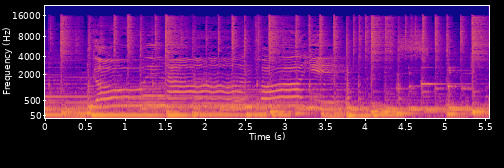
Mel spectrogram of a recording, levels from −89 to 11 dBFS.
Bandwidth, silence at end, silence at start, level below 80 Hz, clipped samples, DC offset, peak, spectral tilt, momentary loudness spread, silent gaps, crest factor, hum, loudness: 17 kHz; 0 s; 0 s; -22 dBFS; under 0.1%; under 0.1%; -4 dBFS; -5 dB/octave; 4 LU; none; 14 dB; none; -18 LUFS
